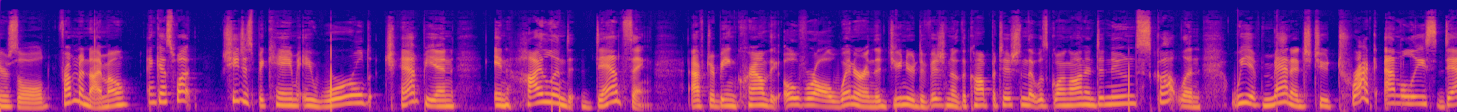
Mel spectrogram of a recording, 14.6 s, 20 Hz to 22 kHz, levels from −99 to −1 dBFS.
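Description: A sudden voltage spike, likely from a switch, plug or static, hit the signal three times. Each loud pop is a single sharp crack over the continuing speech: 0.94–0.96 s after "old from", 3.30–3.32 s after "just became a" (about 25 dB above the speech), and 11.28–11.30 s after "was going on in" (the first and third about 20 dB).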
